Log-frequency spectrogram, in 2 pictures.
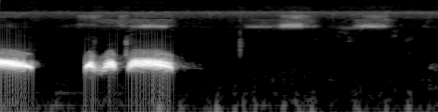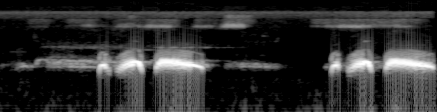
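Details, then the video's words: Spotted dove cooing to lure wild birds in the giring season, when wild doves hesitate to come down. Three phrases of husky coos, each short notes rising into a long mellow coo, with a quieter dove answering faintly between them. "coba Mikat burung tekukur di musim giring"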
